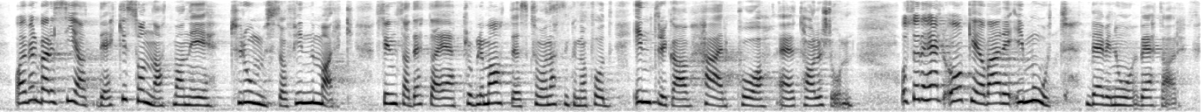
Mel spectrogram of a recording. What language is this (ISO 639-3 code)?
nor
